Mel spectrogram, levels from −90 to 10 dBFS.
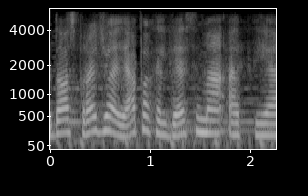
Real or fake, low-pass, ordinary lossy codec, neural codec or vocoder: real; 5.4 kHz; AAC, 24 kbps; none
